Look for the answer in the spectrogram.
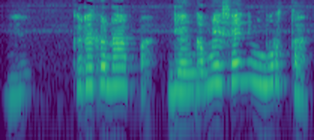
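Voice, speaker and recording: A woman from Madura, an evangelist, giving an earnest, emotional testimony that often drops into soft whispers. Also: high voice, brisk. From Madura, Indonesia.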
